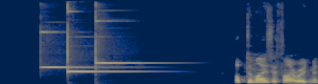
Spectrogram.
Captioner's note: bells ringing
